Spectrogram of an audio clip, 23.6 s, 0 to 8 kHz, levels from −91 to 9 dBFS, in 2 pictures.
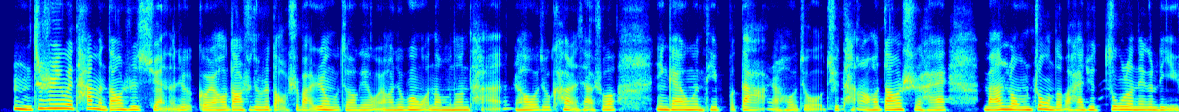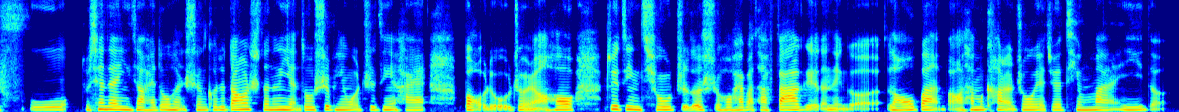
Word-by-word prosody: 嗯， 235 -5 +6
就 290 - +2
是 295 +1 +5
因 295 - +6
为 290 - +6
他 280 +2 +2
们 240 -5 +3
当 210 +1 +3
时 210 0 0
选 190 0 -3
的 235 - -6
这 205 - -3
个 185 - -4
歌 - - -5
儿， - - +1
然 175 - +1
后 185 - +1
当 190 0 +2
时 190 - -9
就 195 - -1
是 195 - +1
导 180 -2 -4
师 195 - -6
把 180 -2 -1
任 205 -1 +2
务 185 - -4
交 180 -1 -3
给 180 0 -3
我， 190 - -5
然 - - -2
后 180 - -1
就 185 - 0
问 200 +1 +2
我 190 -1 -2
能 185 -1 0
不 180 - +1
能 185 0 +1
弹， 260 +7 -7
然 185 -7 -1
后 190 - +2
我 185 - -1
就 190 0 -5
看 205 +2 0
了 - - -3
一 - - -4
下， 185 0 -4
说 195 -1 -1 0.4
应 210 -2 +3
该 200 -1 +4
问 195 -1 +3
题 190 +2 -3
不 185 - -13
大， 190 -3 -2
然 215 - -4
后 180 +2 -4
就 255 - -6
去 210 - -5
弹。 215 - -6
然 185 - -1
后 185 - +1
当 210 +2 +4
时 200 -1 -3
还 185 0 -1 0.3
蛮 195 +2 +4
隆 195 -2 +4
重 220 0 +3
的 190 - -1
吧， - - -4
还 185 0 -2
去 200 +1 +1
租 215 -1 +1
了 210 - +4
那 195 0 +1
个 190 - +1
礼 185 0 -2
服， 190 +1 -6
就 195 - -6
现 230 +5 +2
在 220 -1 +5
印 200 -2 +2
象 190 0 +1
还 180 0 -2
都 190 +1 0
很 190 +1 +1
深 190 0 -3
刻。 195 - -4
就 200 - 0
当 210 +2 +5
时 - - -7
的 200 - -2
那 195 - +3
个 200 - +4
演 200 0 +2
奏 200 -1 0
视 220 +3 0
频 190 -2 0
我 190 - -2
至 200 - -5
今 195 +2 -1
还 180 0 -3 0.4
保 - - +3
留 - - -2
着， - - -1
然 - - +1
后 195 +1 +4 0.3
最 235 - +4
近 215 -2 +2
求 200 +2 0
职 195 - -4
的 - - +2
时 185 - -6
候 185 - -1
还 185 +1 0
把 195 - -2
它 185 - -2
发 200 +3 +4
给 200 - -3
了 - - -5
那 100 +1 -2
个 320 +6 -6
老 185 +2 +2
板 200 +1 +2
吧， - - -2
他 200 +3 0
们 195 0 +2
看 205 - 0
了 - - 0
之 195 - -4
后 190 0 +2
也 - - -2
觉 190 - -7
得 190 - -1
挺 185 +1 -3
满 185 +3 -1
意 190 +1 -1
的。 205 - -10
195 Hz, 345 characters per minute, -23 LUFS, 185-205 Hz, 0.4 s, 嗯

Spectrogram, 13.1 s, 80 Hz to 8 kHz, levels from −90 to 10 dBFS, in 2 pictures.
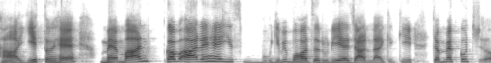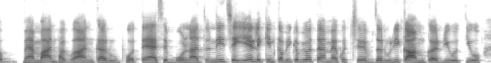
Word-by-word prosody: हाँ, 215 +1 +2
ये 220 +4 +1
तो 260 - +2
है। 230 +2 +5 0.3
मेहमान 250 +7 +5 0.3
कब 300 +2 +7
आ 270 -2 +9
रहे 295 +1 +3
हैं 320 -2 +4
इस 280 -1 -7
ब 215 0 -21
ये 245 - -5
भी 270 - -6
बहुत 240 -1 +3
ज़रूरी 225 0 -3
है 225 0 +3
जानना 205 -1 +2
क्योंकि 245 +1 -10 0.3
जब 245 0 -1
मैं 275 +1 +2
कुछ 295 0 -8
अ, - - -9 0.3
मेहमान 220 +2 -3
भगवान 195 0 -5
का 230 -1 -3
रूप 225 +2 -18
होते 205 -2 -10
हैं। 210 +1 +1
ऐसे 210 +4 -7
बोलना 205 +3 -4
तो 240 - -13
नहीं 255 +3 -7
चाहिए 240 0 -3
लेकिन 255 -1 -6
कभी-कभी 255 +2 -8
होता 255 0 -5
है, 250 - -7
मैं 240 -1 -7
कुछ 255 -1 -13 0.3
ज़रूरी 230 +3 -8
काम 210 +2 +2
कर 220 -1 -2
रही 225 +1 -12
होती 215 +1 -12
हूँ 220 -2 -11
235 Hz, 205 wpm, -20 LUFS, 220-255 Hz, 0.3 s, आ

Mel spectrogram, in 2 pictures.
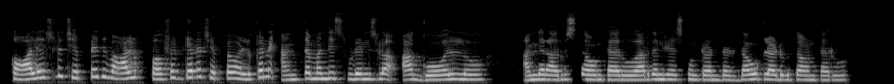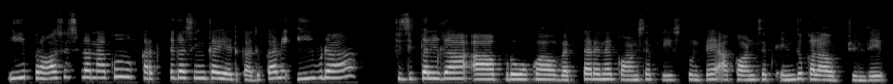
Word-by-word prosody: కాలేజ్‌లో 300 +10 +3
చెప్పేది 355 +5 0
వాళ్ళు 275 +4 +3 0.2
పర్ఫెక్ట్‌గానే 310 +7 +2
చెప్పేవాళ్ళు 275 -3 +1
కానీ 345 +2 +3
అంతమంది 260 +4 +1
స్టూడెంట్స్‌లో, 245 -1 +1 0.2
ఆ - - +2 0.2
గోలలో, 230 +2 +2 0.5
అందరూ 225 +1 +3
అరుస్తా 230 +1 -3
ఉంటారు. 215 -1 +1
అర్థం 230 +2 +1
చేసుకుంటా 220 -1 -3
ఉంటారు, 210 -1 -4
డౌట్‌లడుగుతా 225 -2 +1
ఉంటారు. 205 0 -5 0.7
ఈ - - -1 0.2
ప్రాసెస్‌లో 320 +4 0
నాకు 310 +4 -2 0.3
కరెక్ట్‌గా 280 +3 0
సింక్ 290 0 -1
అయ్యేది 245 -3 +2
కాదు. 210 0 -4
కానీ 295 +3 +2 0.2
ఈవిడ 305 +2 +1 0.7
ఫిజికల్‌గా 270 +2 +2 0.3
ఆహ్, 240 - +6
అప్పుడు 235 0 +2
ఒక 235 +1 -3 0.3
వెక్టారనే 240 +3 +1
కాన్సెప్ట్ 215 +2 -4
తీసుకుంటే, 210 +2 -4
"ఆ - - -2
కాన్సెప్ట్ 220 +2 -3
ఎందుకు 245 +3 -1
అలా 220 -1 +2
ఓచ్చింది? 195 -1 -4
240 Hz, 130 wpm, -23 LUFS, 220-275 Hz, 0.7 s, ఆహ్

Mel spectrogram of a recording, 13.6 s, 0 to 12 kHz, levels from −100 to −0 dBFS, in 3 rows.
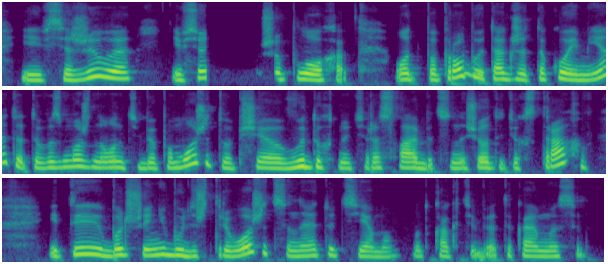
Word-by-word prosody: и 175 - +2
все 180 +2 -2
живы, 235 +3 +5 0.3
и 185 - -1
всё 240 +8 +1
не - - +2
так 410 - -50
уж - - -15
и - - +1
плохо. 190 -4 +3 0.4
Вот 195 +1 0
попробуй 255 - +2
также 200 -3 +1
такой 205 +2 +2
метод, 225 - 0
и, - - +2
возможно, 200 +1 0
он 195 -1 +1
тебе 175 +1 -4
поможет 250 - 0
вообще 180 +1 -1
выдохнуть, 190 -2 +1
расслабиться 185 -2 -1
насчет 175 +1 -1
этих 175 -2 -8
страхов, 270 - 0 0.5
и - - -1
ты 230 -1 +4
больше 205 +2 +2
не 215 +2 +3
будешь 195 -5 +2
тревожиться 210 - 0
на 175 - 0
эту 195 +2 -3
тему. 165 -3 -5
Вот 170 - -9
как 170 -3 -6
тебе - - -6
такая 180 -2 -3
мысль? 170 0 -4
195 Hz, 175 wpm, -23 LUFS, 175-220 Hz, 0.5 s, живы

